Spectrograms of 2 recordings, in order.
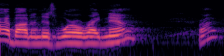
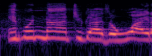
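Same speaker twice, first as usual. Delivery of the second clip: normal talking voice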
